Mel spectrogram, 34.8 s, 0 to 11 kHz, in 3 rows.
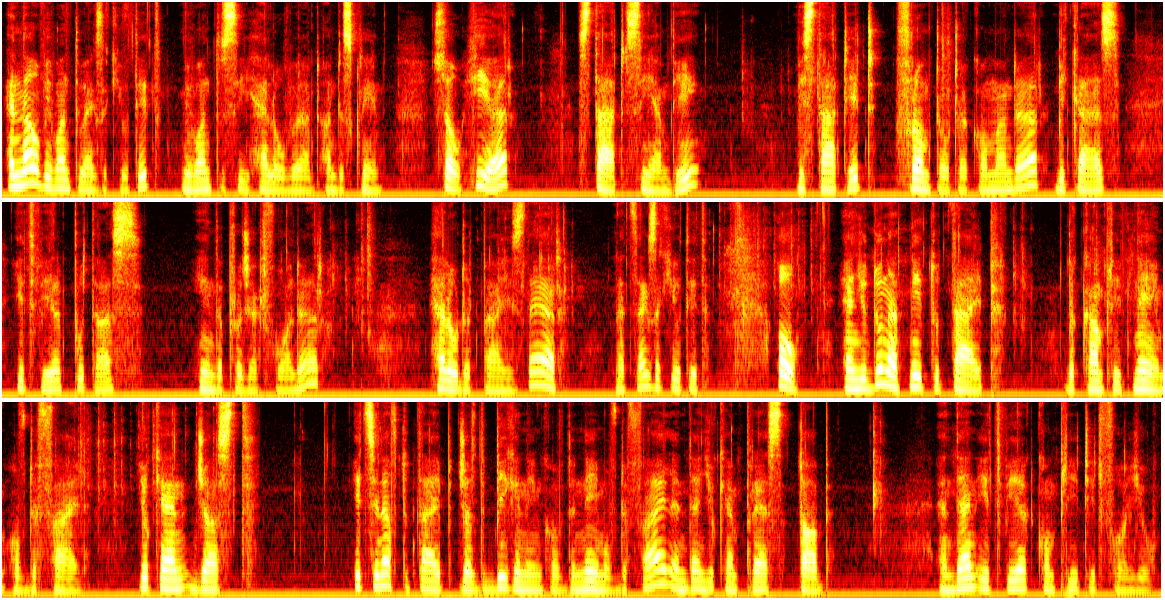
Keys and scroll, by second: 7.8-8.6 typing, 9.4 Return, 14.7-17.6 typing, 18.8-19.8 typing, 21.3-25.3 typing, 31.9 Tab.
